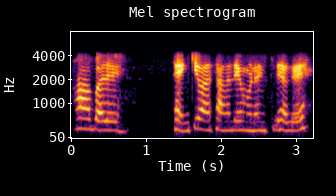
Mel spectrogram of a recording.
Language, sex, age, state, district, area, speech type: Goan Konkani, female, 18-30, Goa, Ponda, rural, conversation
